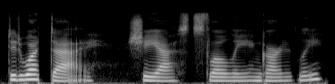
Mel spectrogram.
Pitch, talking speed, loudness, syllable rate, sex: 185 Hz, 145 wpm, -20 LUFS, 4.2 syllables/s, female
